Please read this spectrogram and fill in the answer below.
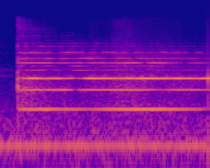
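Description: A single bell-like note struck about a fifth of a second in and left to ring on, fading slowly, sounding the pitch for the chanted psalm that follows.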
